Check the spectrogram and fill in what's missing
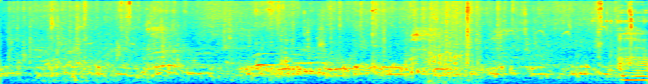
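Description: A low-flyer pigeon (kabootar) coos in a steady run of deep, rolling calls close by, with faint background rustling and a sharper sound near the end.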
